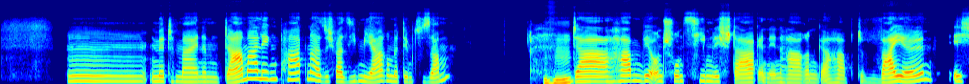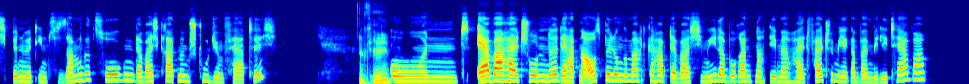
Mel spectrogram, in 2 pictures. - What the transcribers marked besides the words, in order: drawn out: "Hm"; other background noise; stressed: "weil"; drawn out: "Und"
- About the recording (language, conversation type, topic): German, podcast, Wie kann man über Geld sprechen, ohne sich zu streiten?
